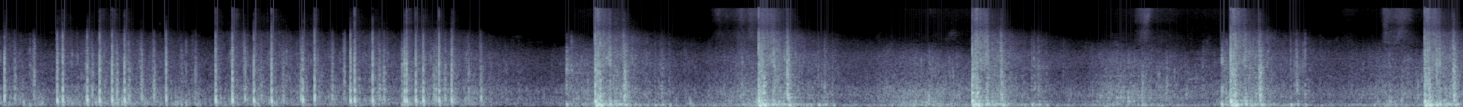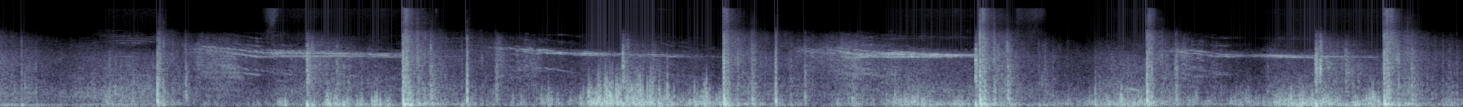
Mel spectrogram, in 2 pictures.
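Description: Daytime fireworks battery: a dense run of rapid cracking bursts for the first few seconds, then single sharp aerial shell bangs about every two seconds. In the second half, falling high whistles sound between the bangs.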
